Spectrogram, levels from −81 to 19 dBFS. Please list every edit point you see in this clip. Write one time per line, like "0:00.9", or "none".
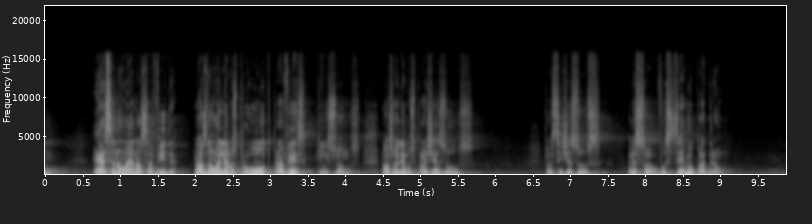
0:01.9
